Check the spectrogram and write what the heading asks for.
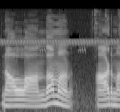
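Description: A person's voice holding one long drawn-out sound for about a second and a half, bending up and then down in pitch before it stops, over steady cricket chirping.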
